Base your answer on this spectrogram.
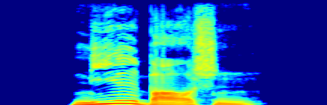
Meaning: dative plural of Nilbarsch
- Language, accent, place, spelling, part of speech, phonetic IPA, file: German, Germany, Berlin, Nilbarschen, noun, [ˈniːlˌbaʁʃn̩], De-Nilbarschen.ogg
